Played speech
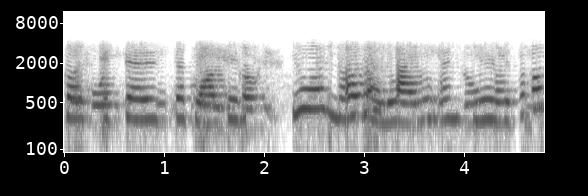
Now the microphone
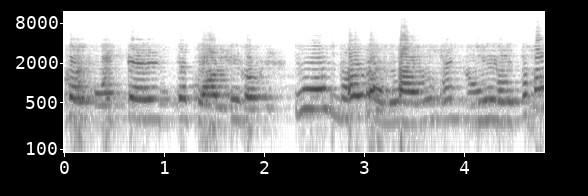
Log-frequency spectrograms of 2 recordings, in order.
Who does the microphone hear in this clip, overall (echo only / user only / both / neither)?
echo only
